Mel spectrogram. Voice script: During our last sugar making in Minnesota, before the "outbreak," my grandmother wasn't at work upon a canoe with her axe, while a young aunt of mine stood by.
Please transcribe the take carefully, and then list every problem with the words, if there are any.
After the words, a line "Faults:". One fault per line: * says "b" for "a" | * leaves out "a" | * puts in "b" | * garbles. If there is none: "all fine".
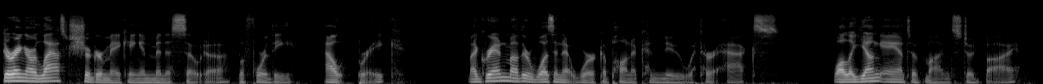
During our last sugar making in Minnesota, before the "outbreak," my grandmother wasn't at work upon a canoe with her axe, while a young aunt of mine stood by.
Faults:
all fine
